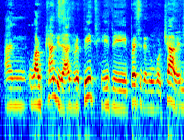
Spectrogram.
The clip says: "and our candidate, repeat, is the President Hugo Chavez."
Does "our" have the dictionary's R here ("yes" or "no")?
no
